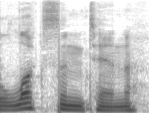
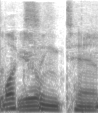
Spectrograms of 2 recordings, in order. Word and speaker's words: Lexington: dawes i think i don't know how to pronounce that uh road through uh charleston uh to luxemton oh luxemton yeah that's lexington beautiful uh warning that the british were coming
